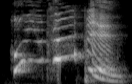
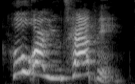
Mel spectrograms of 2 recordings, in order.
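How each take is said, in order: First: Very high, squeaky challenge; mock indignant squeal. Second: Loud, high confrontational question; indignant challenge. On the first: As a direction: squeal it in comic outrage. Indignant reaction to being tapped. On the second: Retold or imitated. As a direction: call them out loudly. Repeats the indignant challenge, louder.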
